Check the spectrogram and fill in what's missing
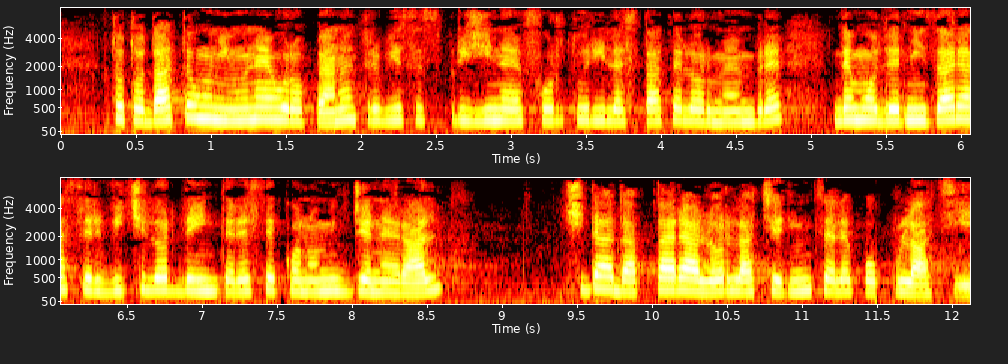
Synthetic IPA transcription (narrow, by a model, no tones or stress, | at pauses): t̪o̞t̪o̞d̪at̪əuniuneae̞uɾo̞peanət̪ɾe̞buje̞səspɾiʒineːfo̞rt̪uɾile̞st̪at̪e̞lo̞rme̞mbɾe̞d̪e̞mo̞d̪e̞rnizaɾease̞rvit͡ʃilo̞rd̪e̞int̪e̞ɾe̞seko̞no̞mikd͡ʒe̞ne̞ɾal | ʃid̪e̞ad̪ap̚t̪aɾealo̞rlat͡ʃe̞ɾint̪se̞le̞po̞pulat̪sije̞j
